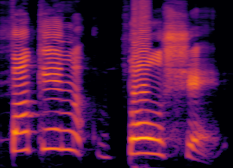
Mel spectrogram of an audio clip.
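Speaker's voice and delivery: loud, slow, furious curse; furious outburst. Real, not acted. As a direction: spit it out in real anger. Angry rant at documentary.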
